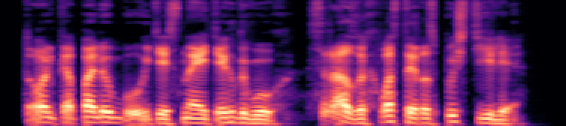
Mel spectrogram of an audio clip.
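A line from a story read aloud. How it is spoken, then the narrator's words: Grumbling under breath, mother. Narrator (Russian): проворчала про себя матушка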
